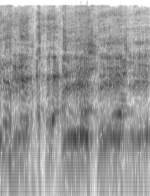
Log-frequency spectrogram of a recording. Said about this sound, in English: Okay. Oh, that was real. I'm old, and fake coughs turn into real coughs now.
